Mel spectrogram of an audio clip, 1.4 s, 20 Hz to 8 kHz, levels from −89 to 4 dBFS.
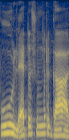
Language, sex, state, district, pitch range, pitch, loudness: Bengali, male, West Bengal, North 24 Parganas, 130-170 Hz, 160 Hz, -15 LUFS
